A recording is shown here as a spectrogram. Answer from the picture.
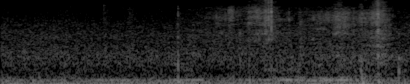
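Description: Near silence: room tone, with a few faint brief rustles in the second half.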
